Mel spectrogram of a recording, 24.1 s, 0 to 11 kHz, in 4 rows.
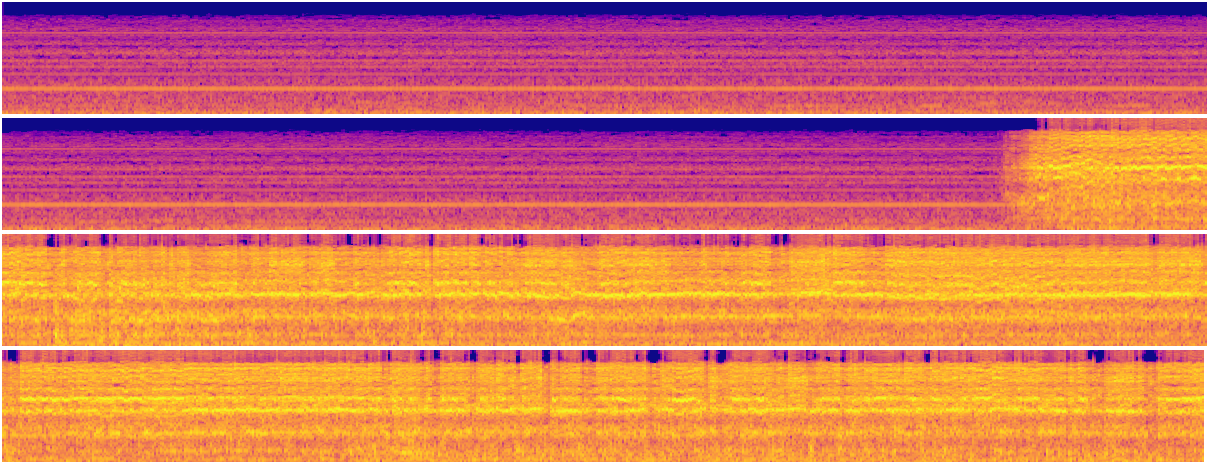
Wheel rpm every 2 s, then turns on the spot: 0, 0, 0, 0, 0, 50, 210, 230, 220, 220, 240, 230.
none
